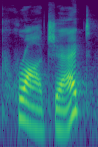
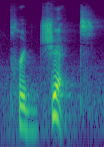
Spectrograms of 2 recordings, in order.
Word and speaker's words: project: okay in this case the stress goes in the second syllable as you can see it's not project when it's a verb it should be project project one more time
